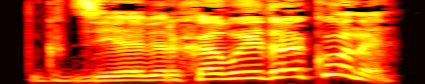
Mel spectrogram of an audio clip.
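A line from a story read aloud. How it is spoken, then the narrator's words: Irritated roar. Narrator (Russian): раздраженно взревел Плевак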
